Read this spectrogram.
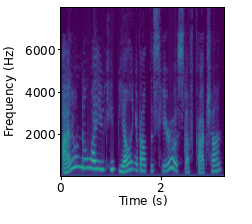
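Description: A woman voicing a gentle, determined young boy who speaks softly and earnestly. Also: high voice, sing-song, moderate pace, no room sound, studio quality, pitched above the performer's own voice. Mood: pleading.

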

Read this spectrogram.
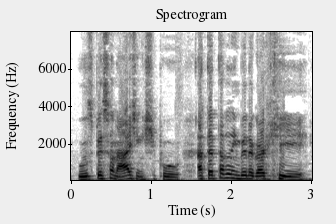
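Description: A man's voice: on the high side, a little fast. A young man with a Brazilian accent chatting casually as a podcast panelist. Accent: Brazilian Portuguese. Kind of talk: casual chat.

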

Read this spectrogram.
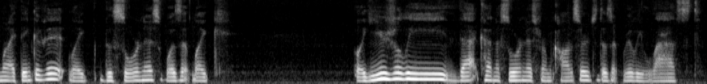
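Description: A woman's voice: extremely low pitch, mellow. A woman vlogger talking in a casual, hesitant, rambling way, full of fillers and restarts, and sounding slightly stuffy and tired. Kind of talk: casual vlog monologue.

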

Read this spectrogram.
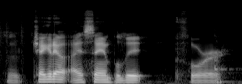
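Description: Very deep-voiced casual man. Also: normal speed, a bit bright, clean tone, dry recording. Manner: informal, swearing, rambling. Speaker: co-host of a Halloween podcast. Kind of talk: casual chat, signing off a show.

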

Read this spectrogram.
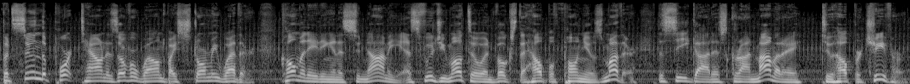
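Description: A man's voice: mid-range voice, animated, fairly quick, hardly any pauses, fairly bright tone. A man reading a scripted story summary as narration for a podcast. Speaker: podcast plot summary reader. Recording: clear background noise.

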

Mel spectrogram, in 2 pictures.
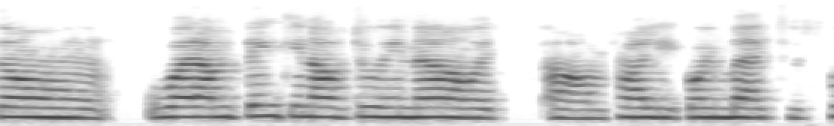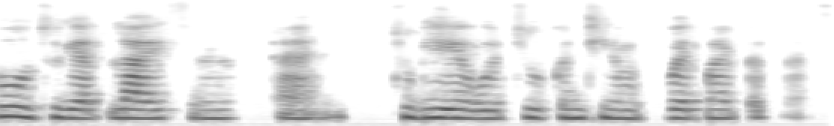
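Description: A woman's voice: medium pitch, little pitch movement, moderate pace, hardly any pauses, no room sound, highs cut off. A woman in her twenties, a guest on an online interview, speaking hesitantly. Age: 20s. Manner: hesitant, soft-spoken.

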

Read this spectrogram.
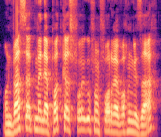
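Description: A man's voice: high-pitched, fast, creaky. Jokey male podcast host. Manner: jokey, colloquial. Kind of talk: casual podcast hosting.

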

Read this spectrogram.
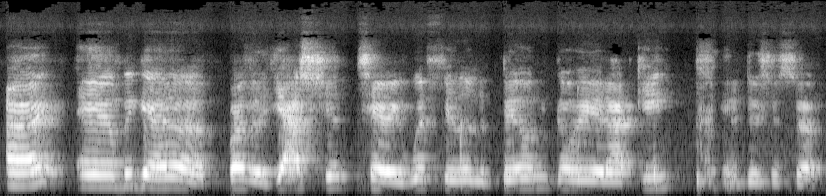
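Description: A man's voice: sits high, a little fast, pushed and bright, echoey room, poor audio. A man hosting a talk show, introducing guests in a hyped, slangy way. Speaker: show host. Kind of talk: casual hype introductions.

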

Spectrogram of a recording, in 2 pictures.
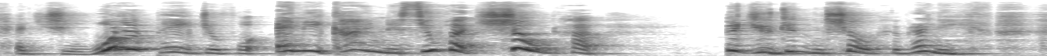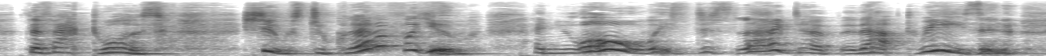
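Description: A woman's voice: extremely high pitch, voice pushed up. A woman voicing a timid middle-aged younger sister in a storybook, who speaks out in emphatic, breathless, hysterical distress.

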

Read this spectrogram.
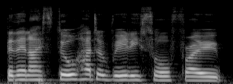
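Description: Young woman podcast cohost, smooth clear voice, rambly chatty story. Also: mid-range voice, steady tone, normal speed, darkish tone. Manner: chatty storytelling with many "like" fillers. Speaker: podcast co-host. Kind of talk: casual chat.

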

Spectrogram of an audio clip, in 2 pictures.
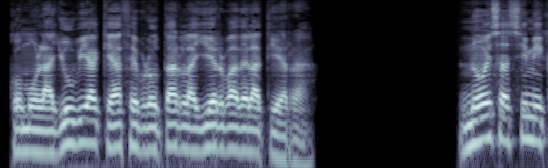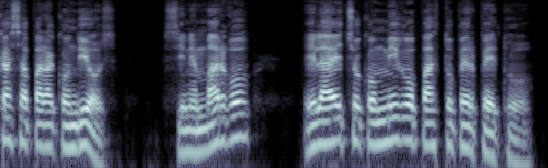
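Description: A man reading scripture aloud as scripted narration, in a solemn, measured way with deliberate phrasing. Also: on the low side, smooth, no echo, clean studio sound. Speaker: Bible reader.

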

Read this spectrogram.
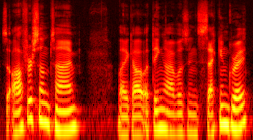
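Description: A young man, a guest on a podcast, talking in a casual, halting way and searching for words as he goes. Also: on the high side, animated, clean tone, no room sound, clean studio sound. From Pakistan. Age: young adult. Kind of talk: casual conversation. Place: podcast studio.

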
